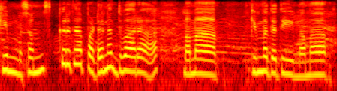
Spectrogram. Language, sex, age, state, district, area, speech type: Sanskrit, female, 30-45, Kerala, Ernakulam, urban, spontaneous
